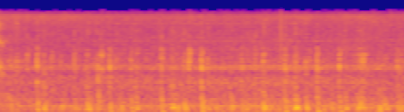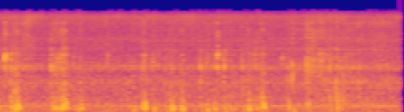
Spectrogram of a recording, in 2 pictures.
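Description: Livescribe smartpen writing on paper: irregular scratches and taps of pen strokes, picked up close by the pen's own microphone over a steady hiss and a faint low hum.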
